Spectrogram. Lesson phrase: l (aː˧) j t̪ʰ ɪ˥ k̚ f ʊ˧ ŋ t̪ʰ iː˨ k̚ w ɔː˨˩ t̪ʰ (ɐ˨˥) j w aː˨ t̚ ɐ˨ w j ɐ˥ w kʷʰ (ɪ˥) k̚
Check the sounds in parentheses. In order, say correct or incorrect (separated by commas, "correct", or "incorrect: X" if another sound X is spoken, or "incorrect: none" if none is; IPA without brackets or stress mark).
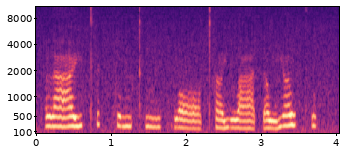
incorrect: aː˨˧, incorrect: ɐ˨˧, correct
